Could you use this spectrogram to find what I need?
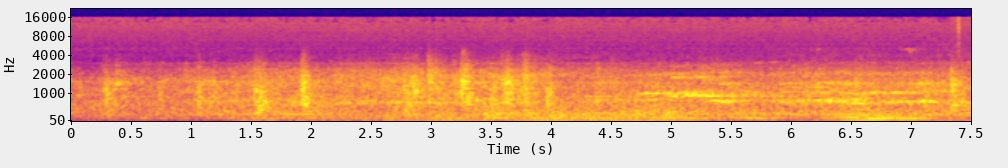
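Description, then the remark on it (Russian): A train pulls into a station with a steady, heavy rumble, punctuated by scattered metallic clanks and brief squealing tones that rise slightly toward the end. It is continuous, with no voices. “Поезд! Стоит 10 минут.”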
